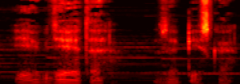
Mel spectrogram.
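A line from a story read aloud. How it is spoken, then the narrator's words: Dull, muffled question. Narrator (Russian): глухо спросил он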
